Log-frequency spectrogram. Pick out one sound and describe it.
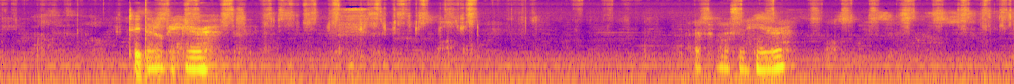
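A paintbrush dabs and swishes softly on paper.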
